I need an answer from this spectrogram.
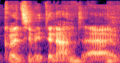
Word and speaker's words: Grüezi miteinander: Grüezi miteinander, we would say in Switzerland.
